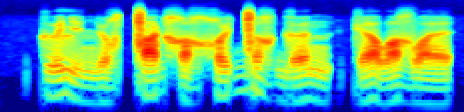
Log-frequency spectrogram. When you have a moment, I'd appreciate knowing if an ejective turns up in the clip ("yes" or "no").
no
